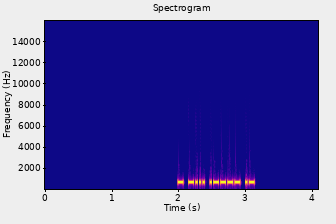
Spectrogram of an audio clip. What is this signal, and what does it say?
Morse code, heard as a keyed tone, about 44 wpm, 700 Hz. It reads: TB1A
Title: DXCC-100 Call Signs - 4 Characters - Repeated 3x - 45wpm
